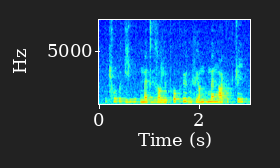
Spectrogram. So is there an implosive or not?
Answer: yes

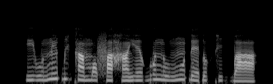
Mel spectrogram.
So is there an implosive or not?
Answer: yes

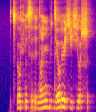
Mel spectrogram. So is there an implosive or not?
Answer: no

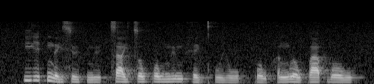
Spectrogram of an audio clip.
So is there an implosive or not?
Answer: no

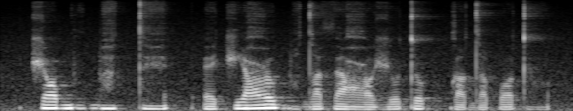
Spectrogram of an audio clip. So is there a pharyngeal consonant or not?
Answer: yes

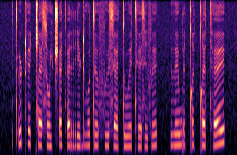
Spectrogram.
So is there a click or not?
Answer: yes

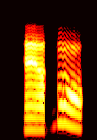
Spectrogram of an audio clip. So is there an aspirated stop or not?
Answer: no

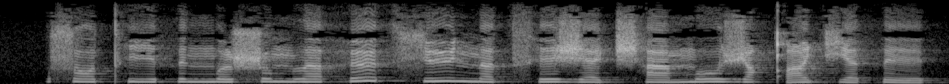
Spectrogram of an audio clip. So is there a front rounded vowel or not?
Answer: yes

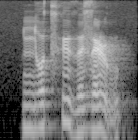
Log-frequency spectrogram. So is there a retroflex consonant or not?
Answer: yes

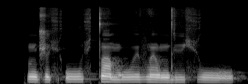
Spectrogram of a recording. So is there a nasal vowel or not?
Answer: yes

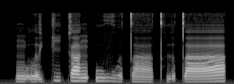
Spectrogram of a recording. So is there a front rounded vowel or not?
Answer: no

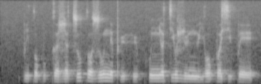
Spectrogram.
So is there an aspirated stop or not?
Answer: yes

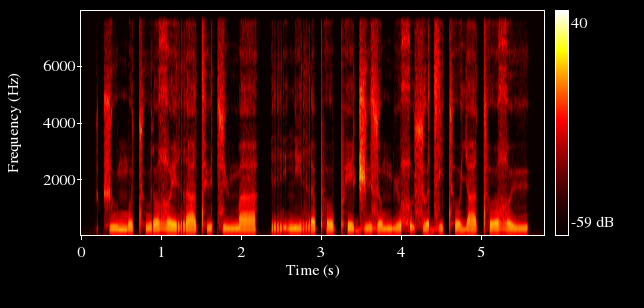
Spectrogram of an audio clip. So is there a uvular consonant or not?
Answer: yes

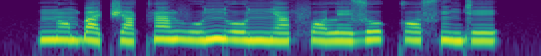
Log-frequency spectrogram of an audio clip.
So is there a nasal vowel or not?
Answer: yes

